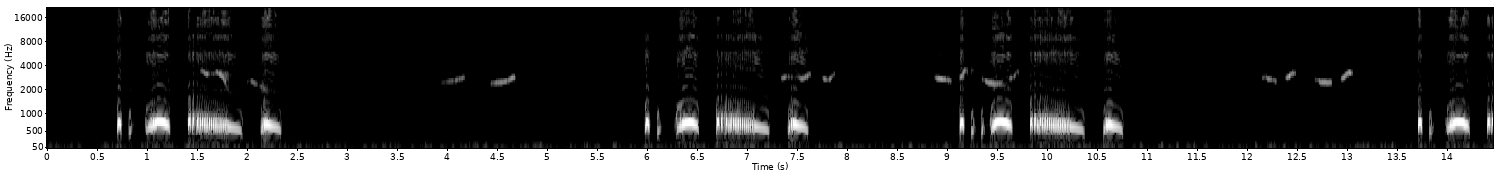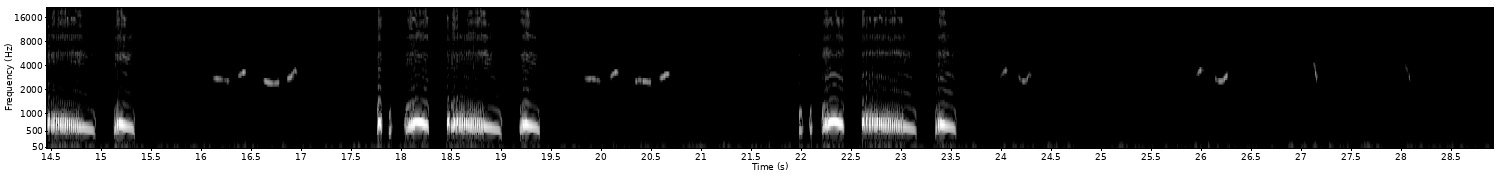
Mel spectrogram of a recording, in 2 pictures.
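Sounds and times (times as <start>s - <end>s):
dove cooing: 0.7s - 2.4s, 6.0s - 7.6s, 9.1s - 10.8s, 13.7s - 15.4s, 17.8s - 19.4s, 22.0s - 23.6s
small birds chirping: 0.7s - 2.4s, 6.0s - 8.0s, 8.9s - 10.8s, 13.7s - 15.4s, 17.8s - 20.8s, 22.0s - 24.4s.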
